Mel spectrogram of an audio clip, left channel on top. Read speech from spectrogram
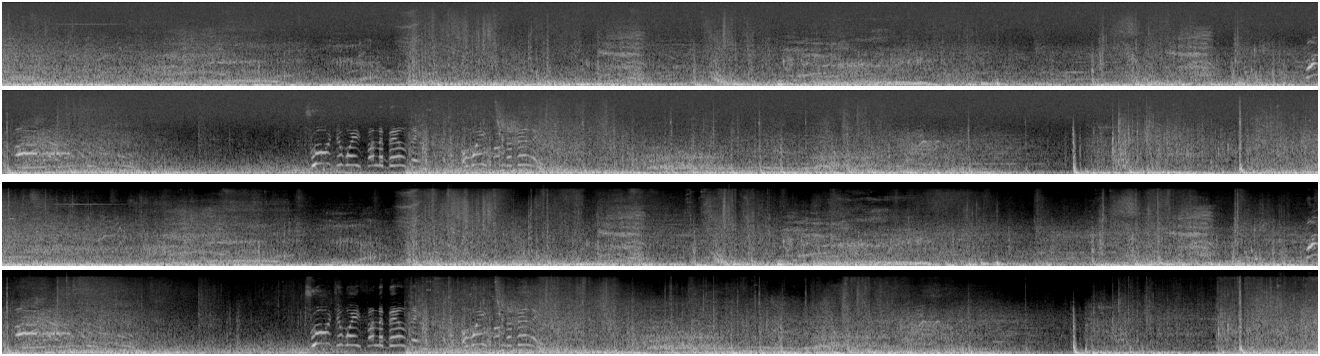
Draw it away from the building! Away from the village!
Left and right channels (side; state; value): left; noise; hiss, 14 dB below the sound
